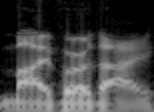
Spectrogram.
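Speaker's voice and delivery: unconvincing, put-on German accent. Radio host showing how to say a band's name, in a German accent. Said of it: "with a German accent".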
